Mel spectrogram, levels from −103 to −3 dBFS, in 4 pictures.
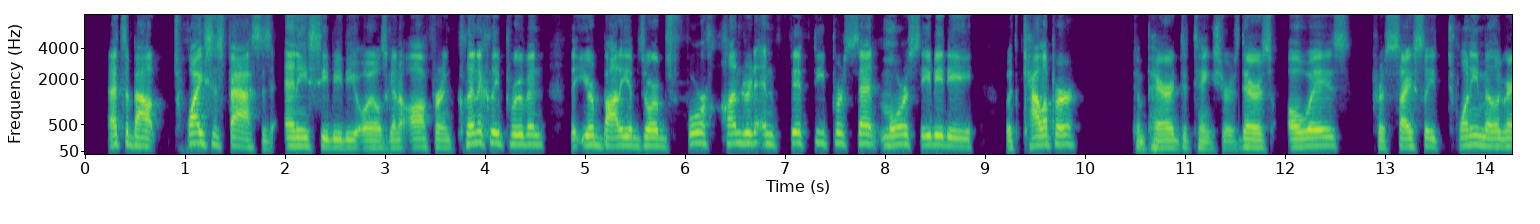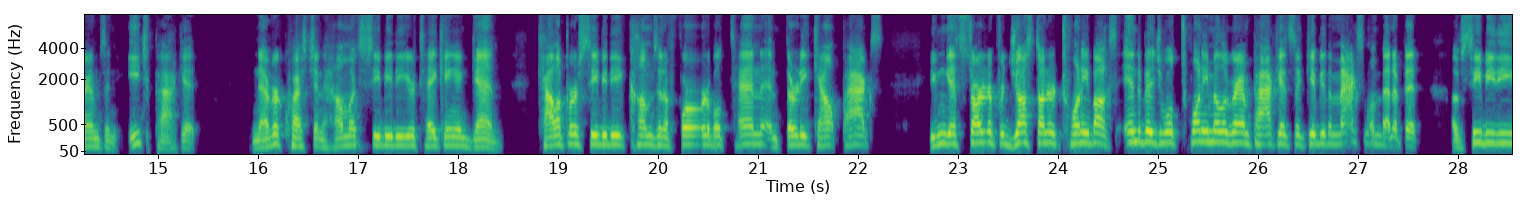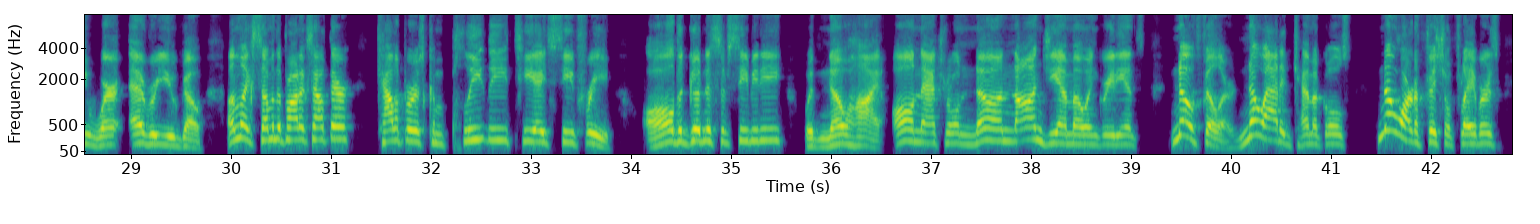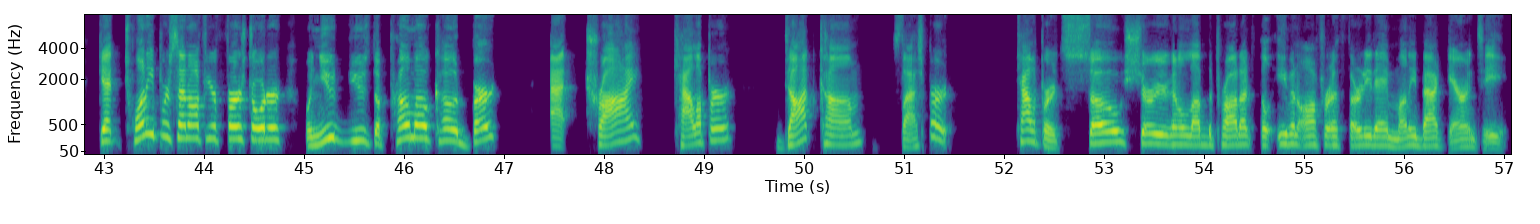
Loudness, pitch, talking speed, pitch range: -20 LUFS, 155 Hz, 150 wpm, 135-185 Hz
